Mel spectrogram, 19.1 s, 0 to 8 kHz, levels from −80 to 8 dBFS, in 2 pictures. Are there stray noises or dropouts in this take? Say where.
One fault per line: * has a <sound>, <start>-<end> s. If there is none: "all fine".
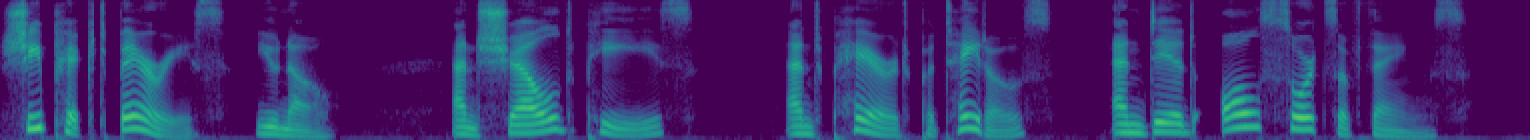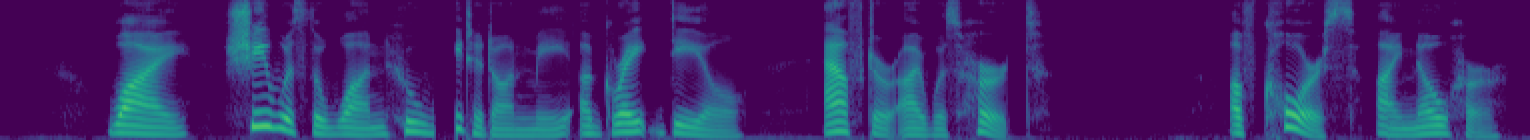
* has a dropout, 12.3-12.4 s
